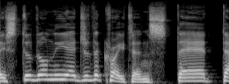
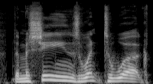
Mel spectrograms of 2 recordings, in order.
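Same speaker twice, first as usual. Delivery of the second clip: plain reading voice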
